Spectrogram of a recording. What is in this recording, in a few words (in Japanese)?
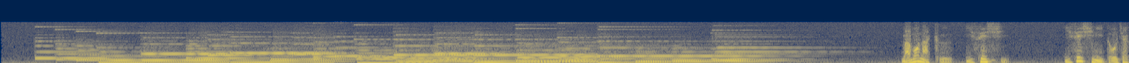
到着前放送; 伊勢市到着前放送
